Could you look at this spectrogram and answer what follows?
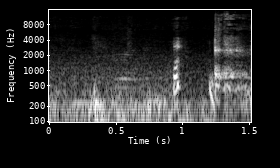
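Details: Young woman YouTuber sneezing: two short explosive bursts, a cough- or sneeze-like expulsion, over steady background noise.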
